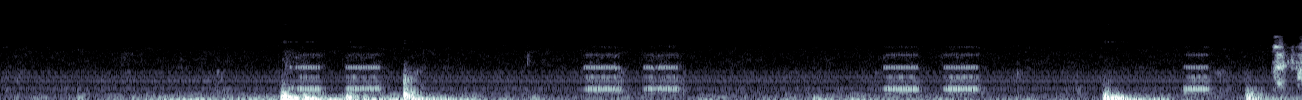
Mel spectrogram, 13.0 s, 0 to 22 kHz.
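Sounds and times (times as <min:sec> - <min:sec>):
low thump: 0:02.8 - 0:04.5, 0:11.0 - 0:11.6, 0:12.4 - 0:12.8
telephone ringback: 0:02.9 - 0:03.9, 0:05.8 - 0:06.8, 0:08.8 - 0:09.9, 0:11.8 - 0:12.2.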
